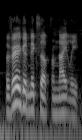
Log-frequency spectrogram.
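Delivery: normal talking voice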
